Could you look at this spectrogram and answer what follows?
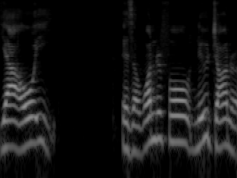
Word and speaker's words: Yaoi: Yahi, pronounced Yaoi, is a wonderful new genre of romantic erotica written by women for women readers, featuring man-on-man erotic love.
